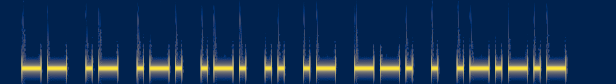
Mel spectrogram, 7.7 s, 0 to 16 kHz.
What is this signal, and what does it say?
Morse code, heard as a keyed tone, about 15 wpm, 700 Hz. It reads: MARRIAGE.
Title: Sentences from Top 1000 Words - Review Part 5 - 15wpm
